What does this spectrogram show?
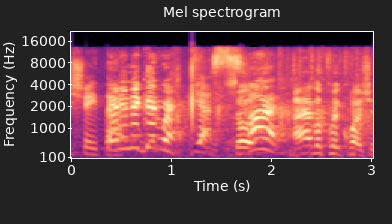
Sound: hands slap

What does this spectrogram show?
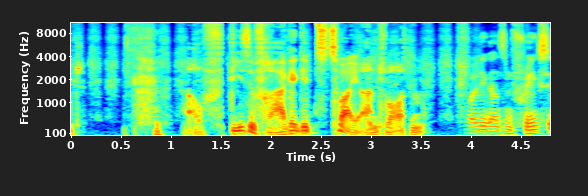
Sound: laughing

